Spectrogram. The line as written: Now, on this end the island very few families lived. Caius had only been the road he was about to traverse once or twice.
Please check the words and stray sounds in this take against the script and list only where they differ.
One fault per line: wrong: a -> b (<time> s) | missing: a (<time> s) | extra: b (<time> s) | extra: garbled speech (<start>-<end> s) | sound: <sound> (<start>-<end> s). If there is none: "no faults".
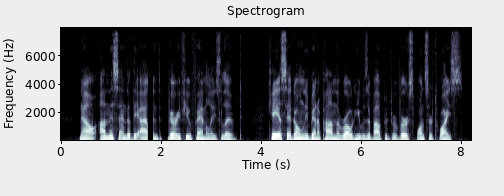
extra: of (1.3 s)
sound: dropout (1.7-1.8 s)
extra: upon (5.1 s)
